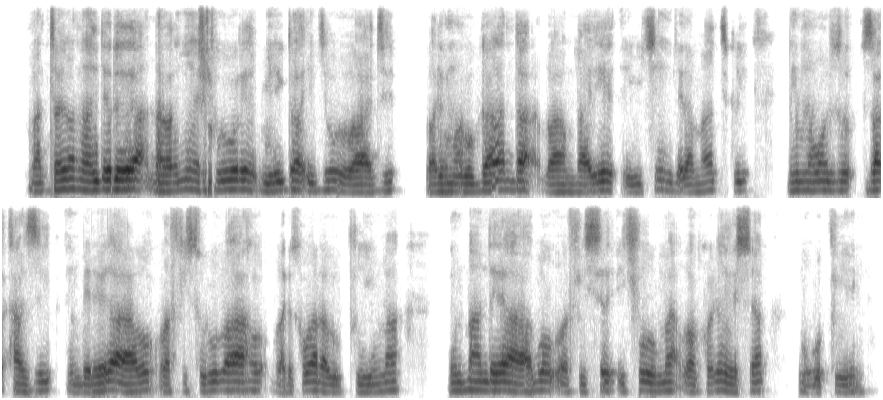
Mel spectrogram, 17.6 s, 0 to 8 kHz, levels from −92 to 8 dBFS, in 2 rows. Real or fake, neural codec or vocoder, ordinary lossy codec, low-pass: fake; codec, 24 kHz, 1.5 kbps, HILCodec; Opus, 64 kbps; 7.2 kHz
